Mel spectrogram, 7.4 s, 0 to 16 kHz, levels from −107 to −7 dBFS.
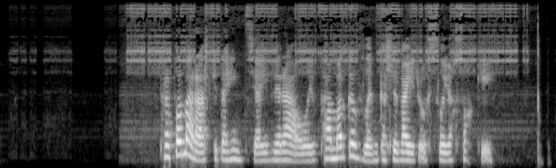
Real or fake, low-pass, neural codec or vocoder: real; 14.4 kHz; none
